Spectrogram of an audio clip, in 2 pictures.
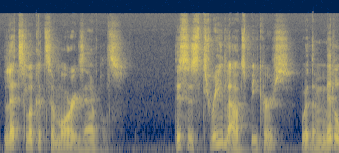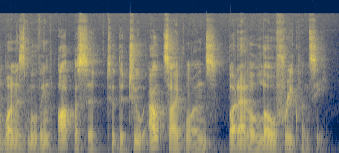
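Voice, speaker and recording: A man with a fairly low voice narrates a scripted lesson. His intonation moves widely up and down as he explains. He sounds like an instructor, laying out each point step by step. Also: big pitch swings, moderate pace.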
